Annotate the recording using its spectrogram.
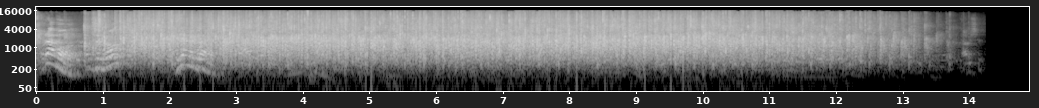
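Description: Audience applauding in a hall after a live acoustic set, with a few voices calling out over the clapping in the first couple of seconds. The applause fades out near the end.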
